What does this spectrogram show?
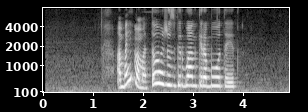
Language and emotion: Russian, positive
